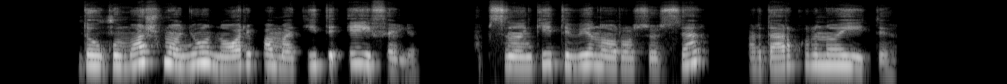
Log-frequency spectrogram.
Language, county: Lithuanian, Kaunas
